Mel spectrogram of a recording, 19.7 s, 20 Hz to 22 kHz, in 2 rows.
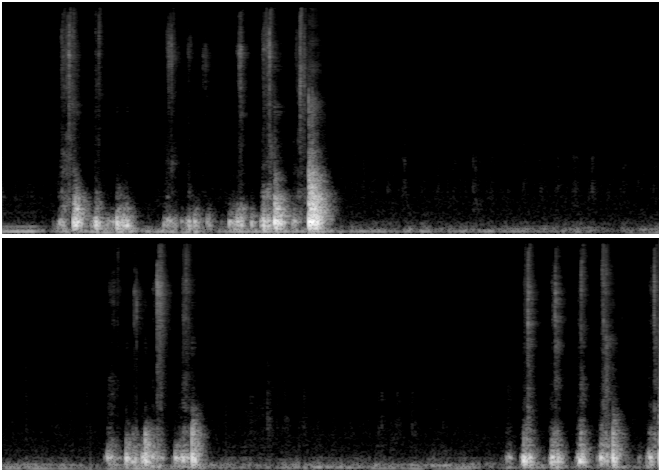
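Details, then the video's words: Joey the pet bunny, 4.6 kg and over 60 cm long, munches carrot indoors in three bursts of dry, snapping crunches, each a few seconds long, divided by pauses of quiet room hum. "Joey is Eating Carrot and Yawning. Cute Bunny."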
